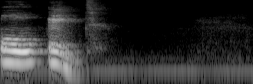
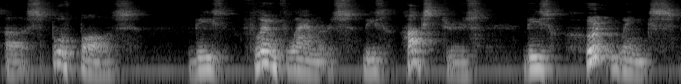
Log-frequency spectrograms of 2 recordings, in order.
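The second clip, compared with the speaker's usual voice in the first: much softer, slow contemptuous listing; scornful hush; 6 semitones lower, 8 dB quieter, slower than usual. Acted. Host sneering at watch hucksters, soft slow scorn. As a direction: spit out the insults low and slow. Mocking the hype sellers.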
